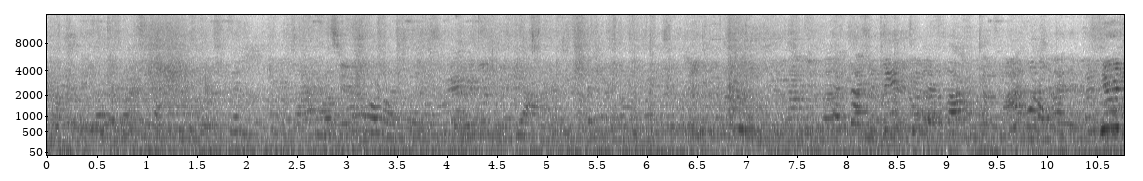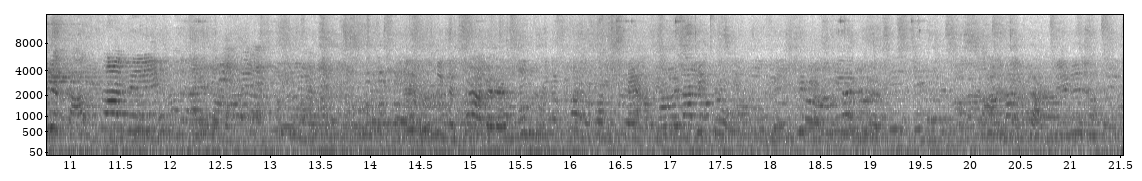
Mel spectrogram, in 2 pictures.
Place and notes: Cochin, Santa Cruz Basilica, Silence please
